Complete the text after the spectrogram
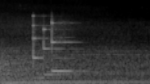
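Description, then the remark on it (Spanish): A short text message alert on a cell phone during an early-morning ride to school: two or three quick, bright electronic chime notes that ring out briefly and fade, clear against a low steady background hum with no one speaking. “Un viernes como cualquier otro, en uno de esos viajes temprano en la mañana, Carmen recibe un mensaje de texto muy peculiar.”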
